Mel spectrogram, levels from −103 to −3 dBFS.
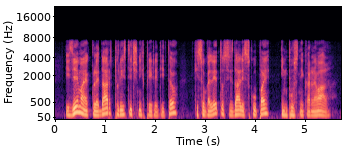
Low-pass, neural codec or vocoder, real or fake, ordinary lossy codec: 7.2 kHz; codec, 16 kHz, 16 kbps, FreqCodec, smaller model; fake; none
